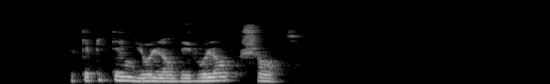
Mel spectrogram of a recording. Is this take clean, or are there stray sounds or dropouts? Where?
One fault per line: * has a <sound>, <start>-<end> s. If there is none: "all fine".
all fine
